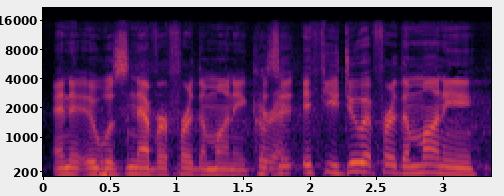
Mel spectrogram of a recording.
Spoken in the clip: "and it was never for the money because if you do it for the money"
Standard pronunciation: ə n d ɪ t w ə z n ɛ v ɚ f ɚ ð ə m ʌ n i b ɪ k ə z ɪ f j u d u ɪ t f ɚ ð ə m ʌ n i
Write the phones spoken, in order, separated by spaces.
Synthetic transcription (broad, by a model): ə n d ɪ t w ə z n ɛ v ɚ f ɚ ð ə m ʌ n i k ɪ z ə ɪ f j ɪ d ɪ ɪ t f ɚ ð ə m ʌ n i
